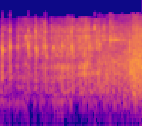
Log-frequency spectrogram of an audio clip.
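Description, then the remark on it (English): Vodka poured steadily into a glass, a continuous splashing gurgle that starts with a few bright drips and builds to a fuller, rushing stream over about two seconds. “Where she just basically puts the bottle of vodka in it.”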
